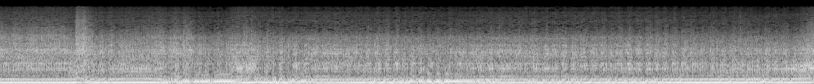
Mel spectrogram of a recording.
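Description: Skoda Fabia rallycross car's engine running stationary to warm up, held at steady raised revs. The revs drop briefly about two seconds in and pick back up.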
